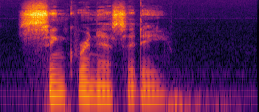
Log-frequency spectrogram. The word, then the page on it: synchronicity: American English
